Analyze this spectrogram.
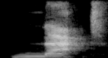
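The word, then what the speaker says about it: gnat: they bite um so what letter do we not hear in the word net the G or the N yeah you don't hear that G so in the word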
